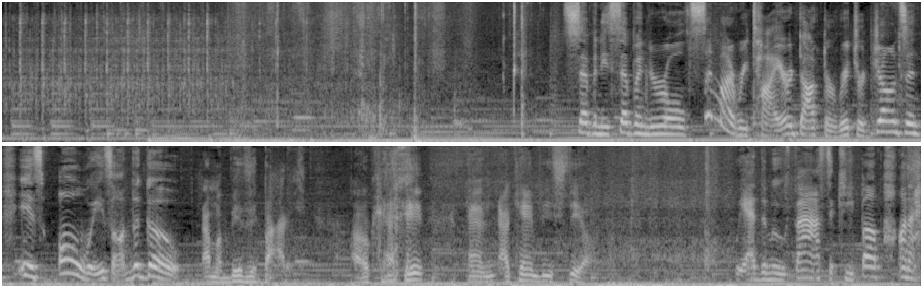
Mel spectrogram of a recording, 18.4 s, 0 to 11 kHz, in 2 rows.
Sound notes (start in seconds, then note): 0.0 sewing machine whirring; 3.7 backpack rustling; 5.0 handle clicks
